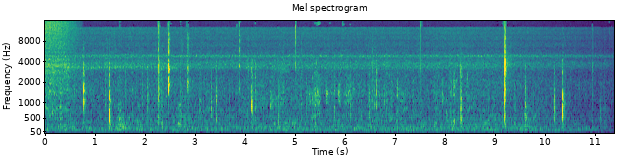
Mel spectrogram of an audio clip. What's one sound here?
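A campfire crackles and pops nearby.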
